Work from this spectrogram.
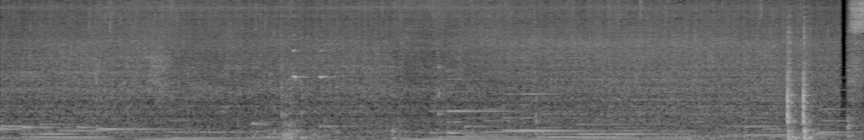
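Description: Masala with dry fenugreek leaves frying in a pan makes a steady hiss like light rain, with occasional stirring scrapes and a louder clatter near the end.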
